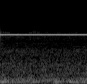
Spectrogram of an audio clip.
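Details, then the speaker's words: Simulated tinnitus, a noise said to be heard inside the ear 24 hours a day; a steady, high-pitched ringing tone: tinnitus simulation. "இந்த சத்தத்தை கேளுங்க இந்த மாதிரி ஒரு சத்தம் காதுக்குள்ள 24 மணி நேரம் இருக்கு"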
